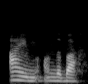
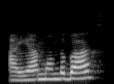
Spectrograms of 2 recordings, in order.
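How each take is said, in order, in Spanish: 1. "I am" se contrae en una sílaba. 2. Las dos palabras "I am" se dicen completas. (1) "si tengo la contracción" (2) "si yo no uso contracción, pronuncio, eh, digo todo"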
